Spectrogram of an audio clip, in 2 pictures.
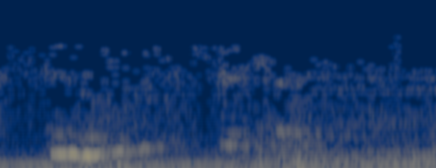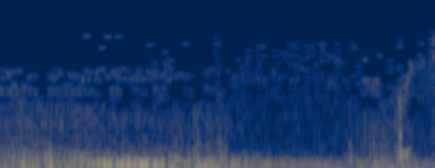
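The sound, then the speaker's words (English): A car drives up with a low, steady engine rumble that grows slightly louder around the middle and then eases off. “somebody drove up while you were kissing me.”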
